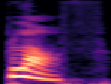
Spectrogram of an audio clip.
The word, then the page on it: bluff: anglais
